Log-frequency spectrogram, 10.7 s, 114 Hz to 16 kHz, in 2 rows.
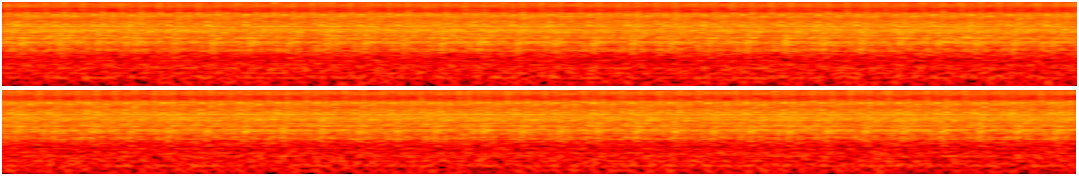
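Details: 2012 Hyundai Accent petrol engine idling steadily with a faint, fairly regular knock of about two to three beats per second; cause unknown, owner asking what it is.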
